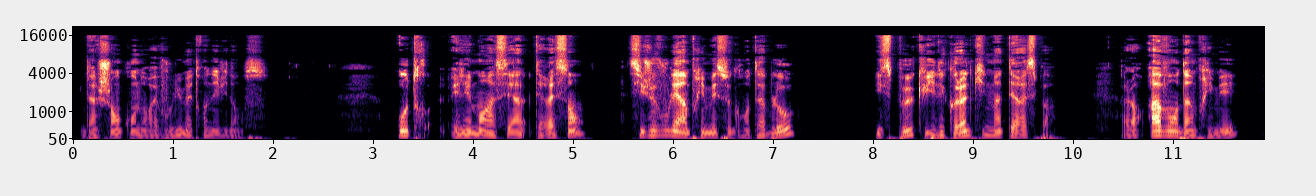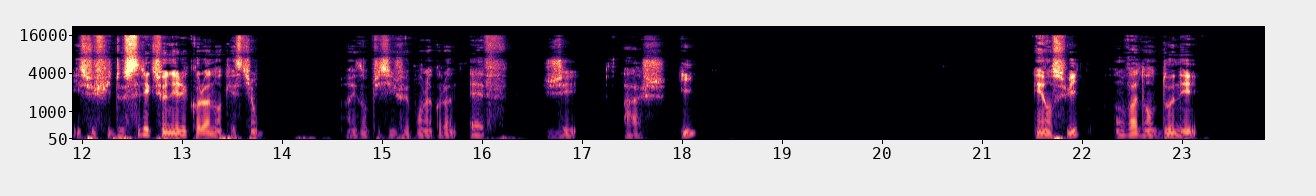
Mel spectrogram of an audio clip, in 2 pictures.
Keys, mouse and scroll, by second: 15.0-20.8 drag, 22.7 click.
